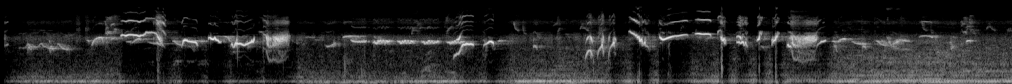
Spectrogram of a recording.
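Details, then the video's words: Oriental magpie-robin (kacer), kacer maret, singing a loud, open song used as a lure to draw other birds: rich, varied whistled phrases with sweeping notes and sharp chips in quick bursts, over a low steady hum. "suara kacer ngeplong keras cocok untuk pancingan Kacer Maret bunyi!"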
